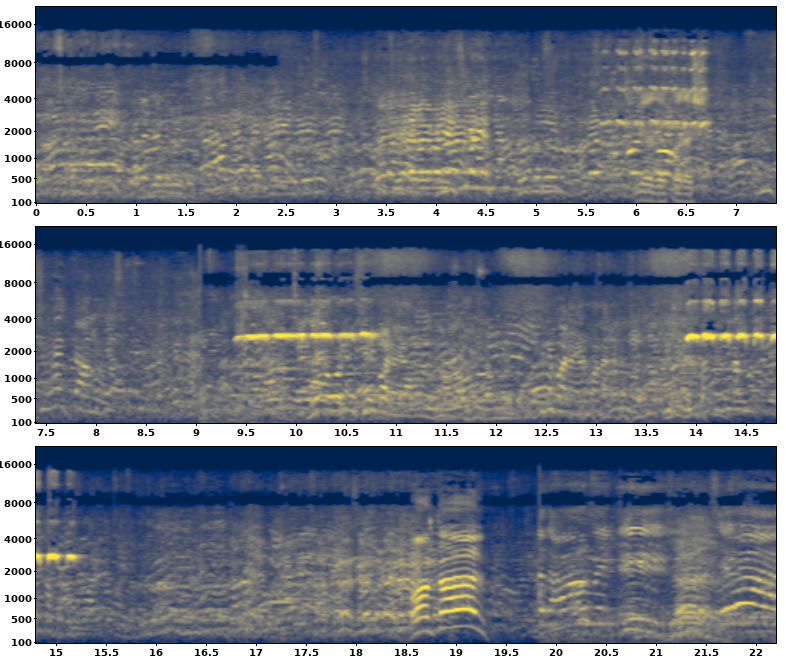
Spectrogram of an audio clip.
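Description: A crowd of people chatter all around.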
